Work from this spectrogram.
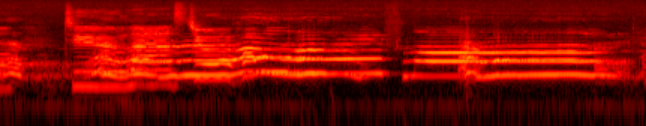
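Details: Aussie and Border Collie cross dog singing with its owner, long sliding howls rising and dipping in pitch, broken by a brief pause midway, mixed with the owner's sustained vocal tones.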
